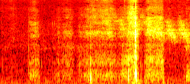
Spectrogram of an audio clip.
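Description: Scattered clicks and scrapes of a handheld camera being handled and repositioned, with a sharper click a little before the end.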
